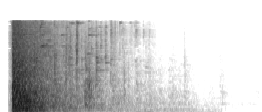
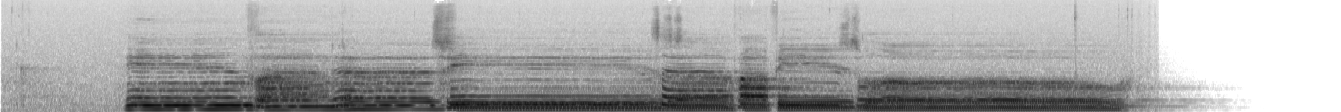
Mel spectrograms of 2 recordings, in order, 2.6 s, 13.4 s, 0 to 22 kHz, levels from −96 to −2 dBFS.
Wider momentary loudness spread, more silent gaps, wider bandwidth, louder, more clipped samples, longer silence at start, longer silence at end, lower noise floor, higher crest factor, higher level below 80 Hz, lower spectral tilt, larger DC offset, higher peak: first, 24 LU vs 7 LU; neither; second, 10.5 kHz vs 14 kHz; about the same, -15 LUFS vs -16 LUFS; neither; second, 0.1 s vs 1.25 s; second, 1.7 s vs 2.1 s; about the same, -84 dBFS vs -83 dBFS; about the same, 20 dB vs 16 dB; first, -36 dBFS vs -60 dBFS; second, -3.5 dB/octave vs -8.5 dB/octave; neither; about the same, 0 dBFS vs 0 dBFS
